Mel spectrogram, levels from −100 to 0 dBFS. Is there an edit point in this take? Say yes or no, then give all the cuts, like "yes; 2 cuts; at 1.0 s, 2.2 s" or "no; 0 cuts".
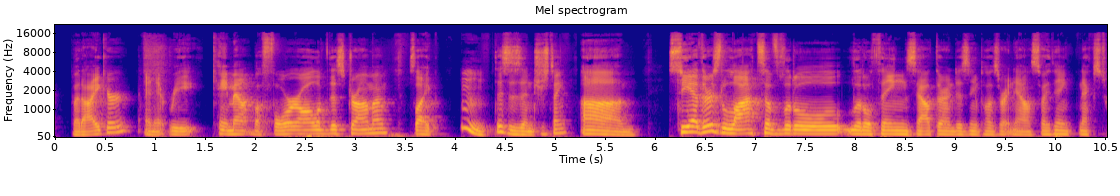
yes; 1 cut; at 5.2 s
